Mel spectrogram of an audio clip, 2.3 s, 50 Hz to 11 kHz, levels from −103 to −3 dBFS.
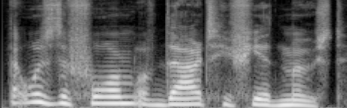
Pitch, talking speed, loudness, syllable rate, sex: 175 Hz, 235 wpm, -14 LUFS, 4.4 syllables/s, male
